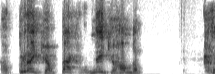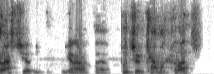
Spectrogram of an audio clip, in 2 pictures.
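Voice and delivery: very high, swooping, big wrestling-announcer delivery. Recalling an audition, showing the voice first tried: Sheik wrestling promo voice. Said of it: "the promo voice".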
